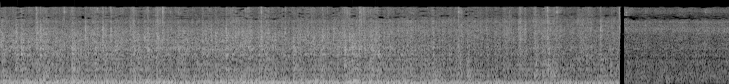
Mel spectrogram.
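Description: Heavy rain falling on a car's windshield and roof, heard from inside the cabin over a steady low rumble from the car. Near the end it cuts off abruptly to a much quieter, softer rain hiss.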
